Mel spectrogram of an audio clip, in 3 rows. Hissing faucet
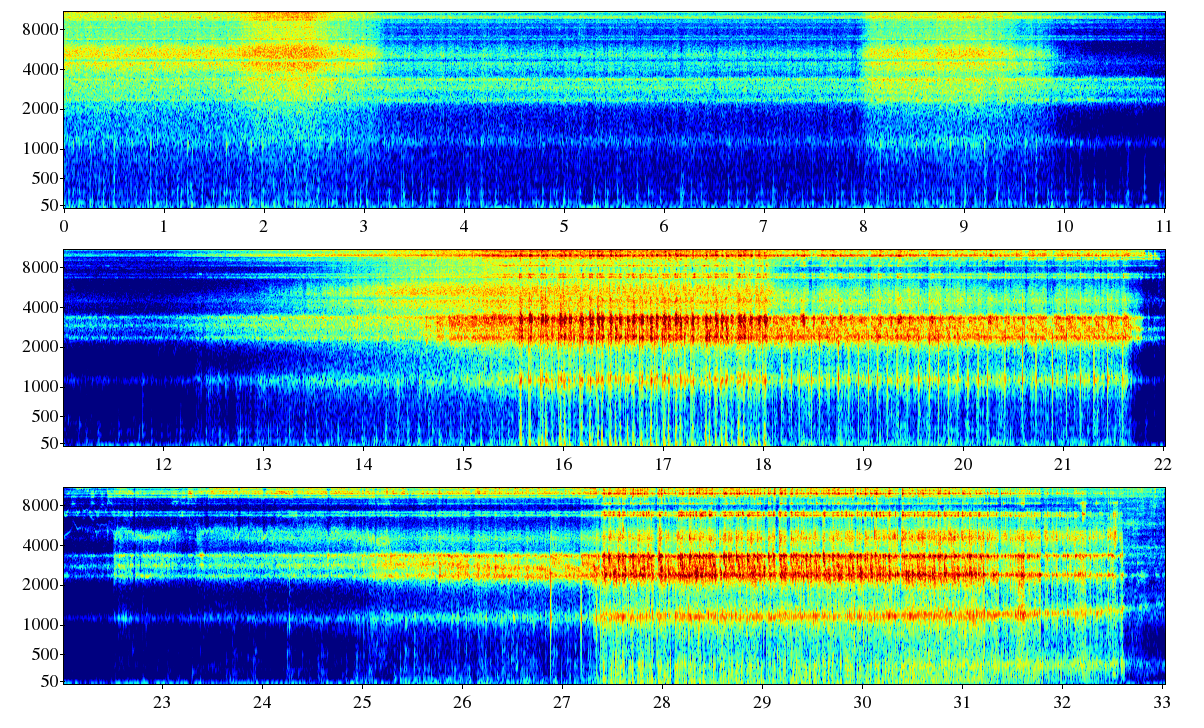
0:00.0 0:03.2, 0:08.0 0:10.0, 0:12.5 0:21.8, 0:26.0 0:33.0

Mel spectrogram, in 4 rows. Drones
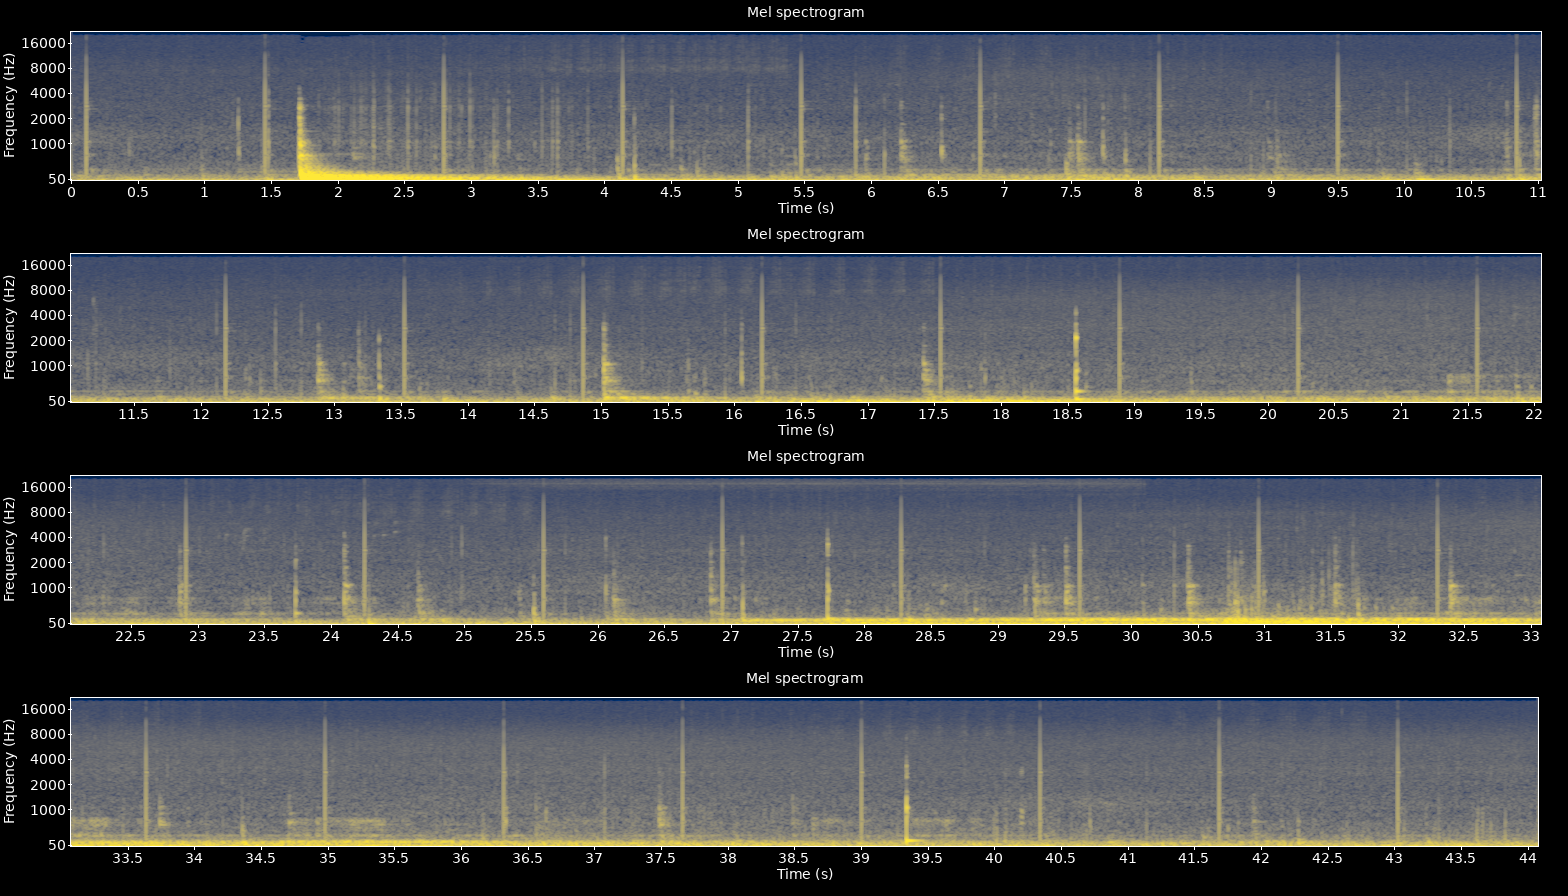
0:01.7 0:05.6

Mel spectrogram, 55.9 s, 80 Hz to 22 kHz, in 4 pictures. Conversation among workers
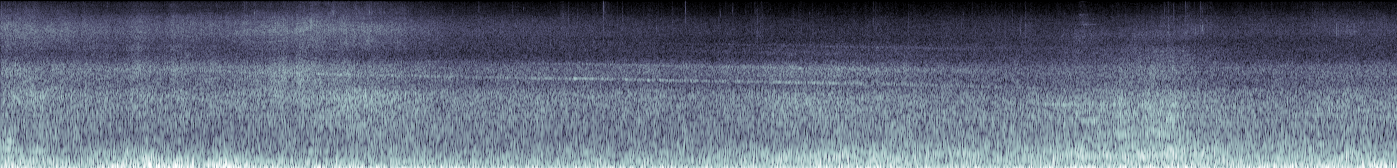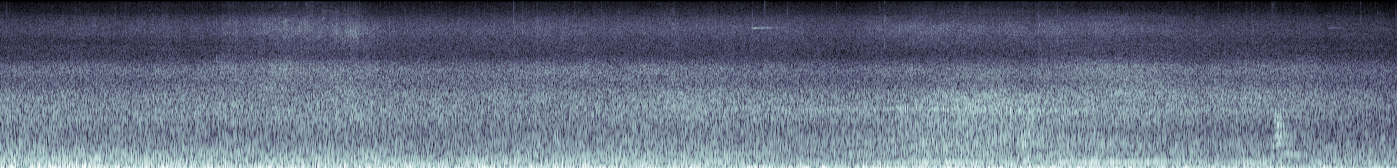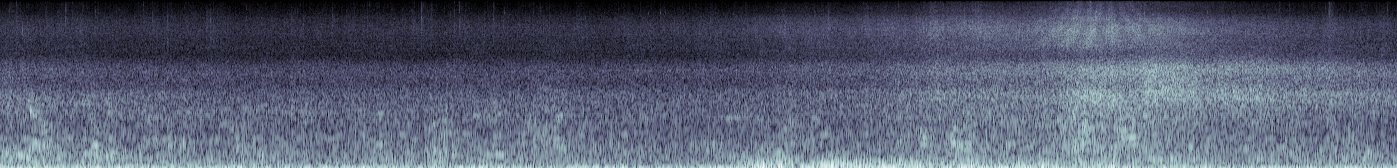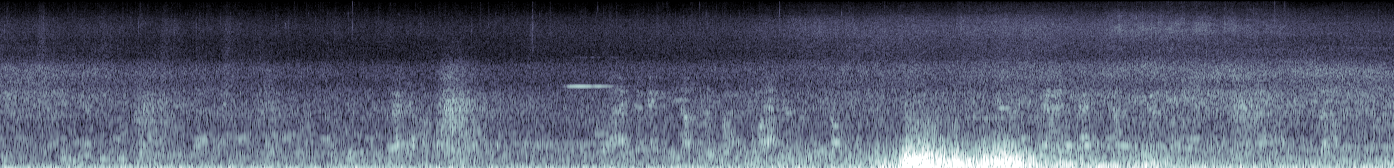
0:21.0 0:55.8

